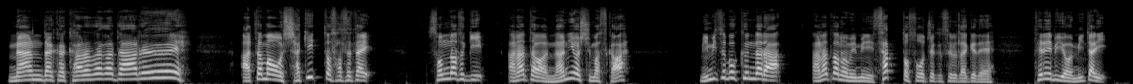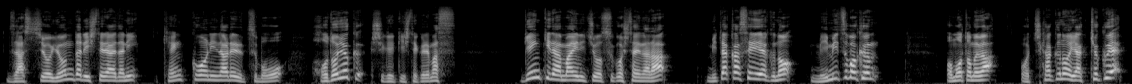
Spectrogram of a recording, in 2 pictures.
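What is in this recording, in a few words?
Narration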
